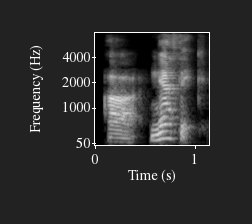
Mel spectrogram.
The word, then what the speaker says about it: gnathic: So next to talk about a GN, rate pronunciation N, here GNATHIC, NATHIC.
